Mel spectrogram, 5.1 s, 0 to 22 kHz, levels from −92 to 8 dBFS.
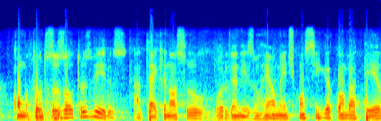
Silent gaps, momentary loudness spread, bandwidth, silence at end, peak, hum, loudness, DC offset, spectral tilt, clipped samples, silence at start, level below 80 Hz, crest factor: none; 5 LU; 8.4 kHz; 0 s; 0 dBFS; none; -15 LUFS; under 0.1%; -8 dB/octave; 0.2%; 0 s; -32 dBFS; 14 dB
